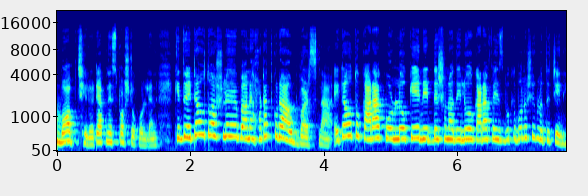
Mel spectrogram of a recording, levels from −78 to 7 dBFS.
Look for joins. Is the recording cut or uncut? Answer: uncut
